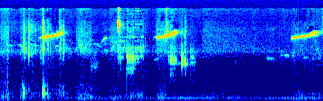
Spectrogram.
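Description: A bird chirping faintly: three short rising whistles a couple of seconds apart, over near silence.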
